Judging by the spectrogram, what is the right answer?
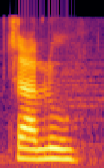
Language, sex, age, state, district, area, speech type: Urdu, female, 45-60, Uttar Pradesh, Lucknow, rural, read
